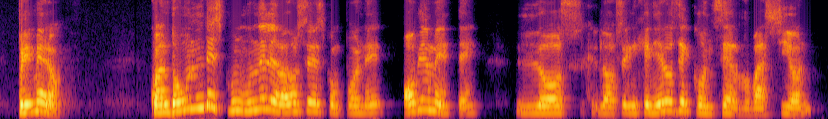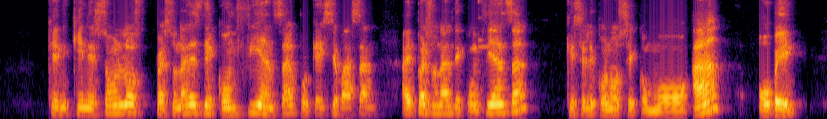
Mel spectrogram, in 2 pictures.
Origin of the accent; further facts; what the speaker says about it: Mexico; hubiéramos hecho los mexicanos y las mexicanas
